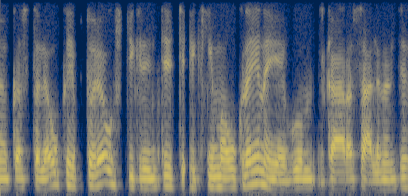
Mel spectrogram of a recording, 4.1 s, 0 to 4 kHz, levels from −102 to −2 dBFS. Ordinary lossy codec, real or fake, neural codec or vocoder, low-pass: Opus, 16 kbps; real; none; 3.6 kHz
